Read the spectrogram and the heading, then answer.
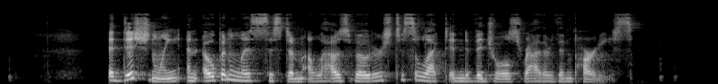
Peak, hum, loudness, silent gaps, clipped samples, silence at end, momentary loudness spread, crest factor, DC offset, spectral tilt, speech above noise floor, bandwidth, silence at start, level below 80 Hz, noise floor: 0 dBFS; none; -19 LUFS; none; under 0.1%; 0.85 s; 11 LU; 20 dB; under 0.1%; -3.5 dB/octave; 45 dB; 11.5 kHz; 1.1 s; -64 dBFS; -65 dBFS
